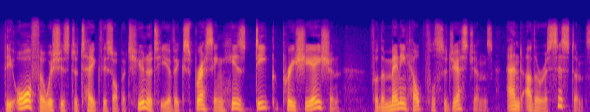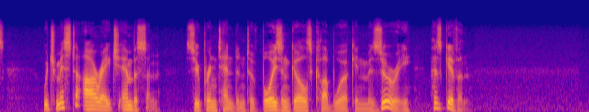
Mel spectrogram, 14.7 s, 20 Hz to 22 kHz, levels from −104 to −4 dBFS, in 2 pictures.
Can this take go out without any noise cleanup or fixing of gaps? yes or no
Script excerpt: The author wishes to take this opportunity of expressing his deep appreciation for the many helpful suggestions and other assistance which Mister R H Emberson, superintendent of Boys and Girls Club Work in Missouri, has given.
yes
